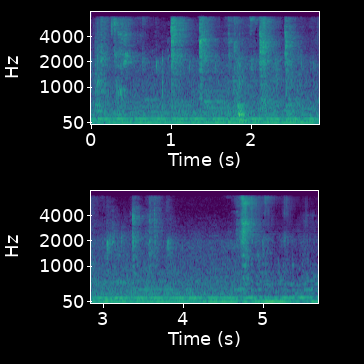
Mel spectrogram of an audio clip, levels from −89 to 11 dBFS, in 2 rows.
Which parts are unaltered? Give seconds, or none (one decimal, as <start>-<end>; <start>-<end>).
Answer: 0.0-4.7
